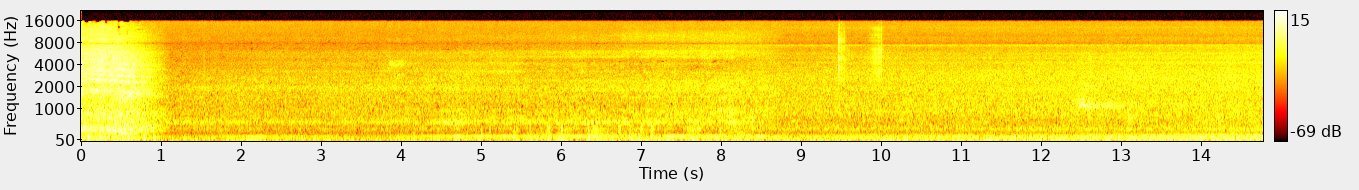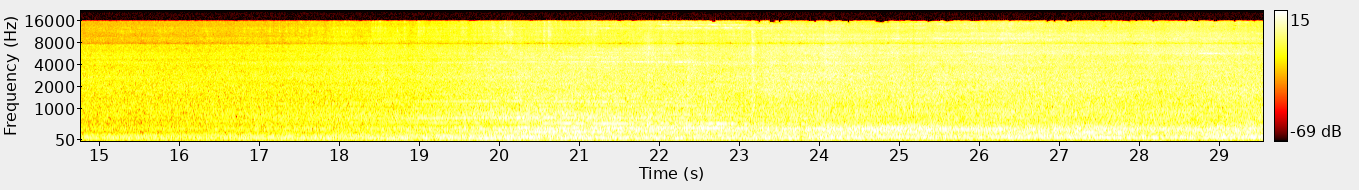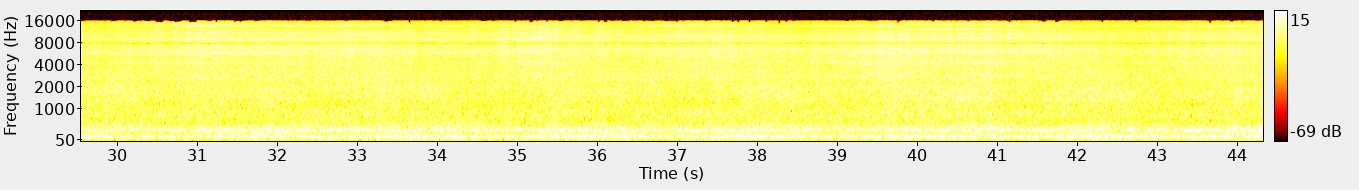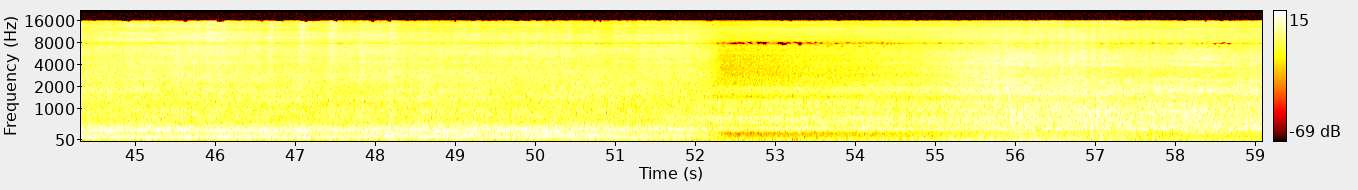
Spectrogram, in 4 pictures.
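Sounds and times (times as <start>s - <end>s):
steel wheels rolling on rails: 16.8s - 59.0s.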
